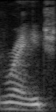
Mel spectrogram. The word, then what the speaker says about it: rage: right rag so again final silent e in this word is making the a say its name and the g say g so let's write that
